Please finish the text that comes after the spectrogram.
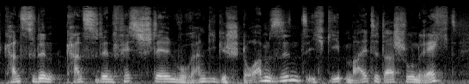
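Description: A man improvising casually as a player in a tabletop game, measured and thoughtful in his phrasing. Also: mid-range voice, big pitch swings, husky. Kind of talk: casual improvised in-character talk.

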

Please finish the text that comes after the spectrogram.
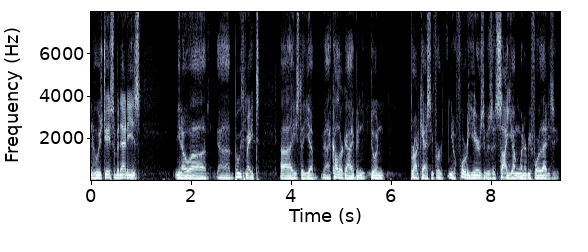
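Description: A man hosting a comedy podcast, chatting casually with a jokey, profane manner. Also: mid-range voice. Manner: jokey, profane, mock radio-DJ patter. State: says he is losing his voice. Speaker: podcast host.

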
